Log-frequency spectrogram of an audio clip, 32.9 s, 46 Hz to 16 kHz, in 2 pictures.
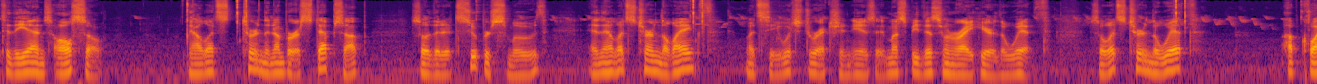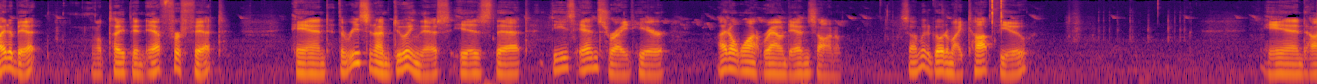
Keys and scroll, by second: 9.0 super+z, 18.1 f, 19.0 f.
